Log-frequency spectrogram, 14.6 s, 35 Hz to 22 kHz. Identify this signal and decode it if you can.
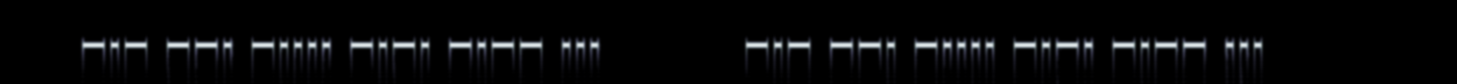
Morse code, heard as a keyed tone, about 17 wpm, 700 Hz. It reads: KG6CYS KG6CYS
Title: USA Call Signs - 6 Characters - Repeated 2x - 17wpm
